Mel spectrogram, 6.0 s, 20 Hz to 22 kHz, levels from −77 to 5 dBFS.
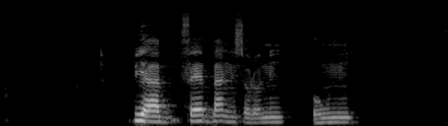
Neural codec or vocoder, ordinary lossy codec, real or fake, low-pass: vocoder, 44.1 kHz, 128 mel bands every 256 samples, BigVGAN v2; AAC, 64 kbps; fake; 14.4 kHz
